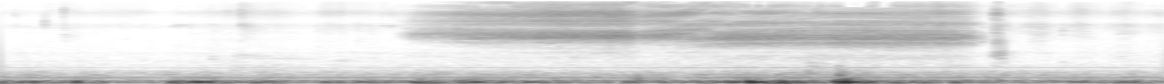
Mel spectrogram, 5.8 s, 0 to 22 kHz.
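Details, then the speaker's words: Coleman Peak 1 stove jet orifice after cleaning, blown through by mouth to check flow: soft hiss of air rushing through for about three seconds with low handling noise underneath; passage clear with adequate flow. "not sure if you can hear that but i do have adequate flow through there now"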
